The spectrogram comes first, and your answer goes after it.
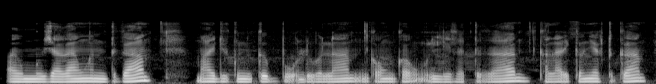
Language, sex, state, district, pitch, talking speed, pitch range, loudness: Wancho, male, Arunachal Pradesh, Longding, 130 Hz, 145 wpm, 125-140 Hz, -15 LUFS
